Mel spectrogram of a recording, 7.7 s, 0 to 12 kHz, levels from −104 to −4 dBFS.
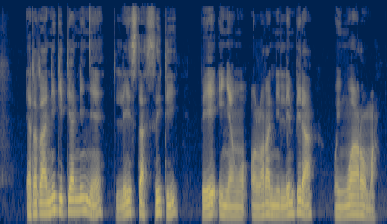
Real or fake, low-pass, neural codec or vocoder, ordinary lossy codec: real; 10.8 kHz; none; MP3, 48 kbps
